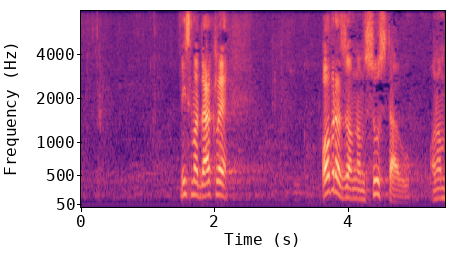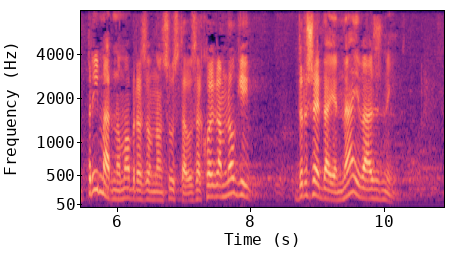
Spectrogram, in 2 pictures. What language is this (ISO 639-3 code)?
hrv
